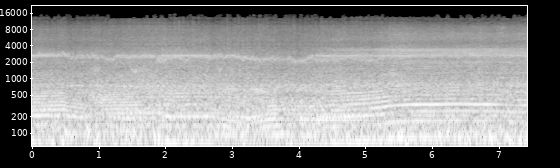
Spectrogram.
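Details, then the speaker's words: Scooter riding on a spare clutch left unused for a long time: engine revs climb and flare under load while road speed barely follows; the clutch is slipping. "Nah sekarang mengakibatkan kopling slip karena pakai kopling cadangan Yang Sudah lama tidak saya pakai ya gini selip Enggak karu-karuan ini"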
